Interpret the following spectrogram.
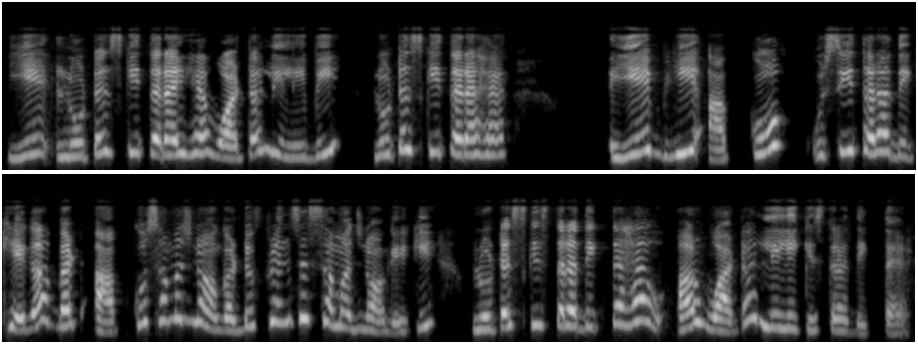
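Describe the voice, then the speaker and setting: A woman teaching English vocabulary in Hindi, repeating words and reading example sentences slowly and carefully. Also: very high-pitched, lively intonation, bright, forceful tone, no echo. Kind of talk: casual Hindi vocabulary lesson.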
